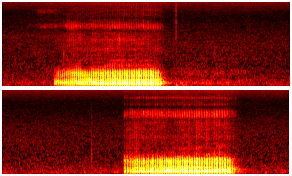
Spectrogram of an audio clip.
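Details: Boston terrier puppy snoring loudly: two loud, low, rattling snores about three and a half seconds apart, each about a second long on the in-breath; heavy snoring.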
